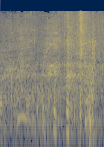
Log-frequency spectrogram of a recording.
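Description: Water splashing and sloshing as a man wades out of the shallow pool at the bottom of an inflatable water slide, with faint voices in the background.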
